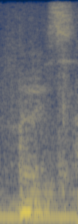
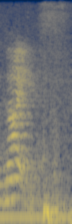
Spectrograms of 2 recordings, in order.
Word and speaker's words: gneiss: It's spelled G-N-E-I-S-S, and it's pronounced nice. – A nice. So you say, this is a nice rock, you know?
